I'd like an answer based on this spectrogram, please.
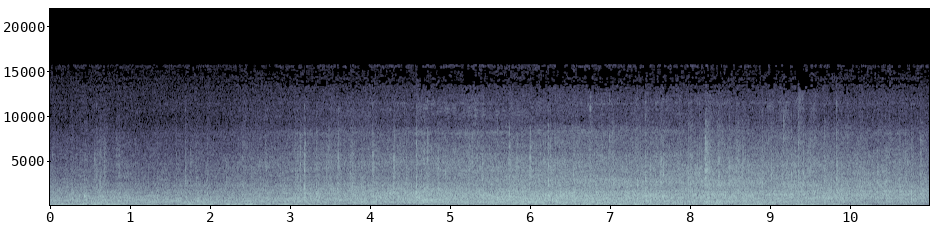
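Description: SU46 diesel locomotive running with a train, its engine note held steady under the rumble of wheels on the rails. The engine note weakens about three and a half seconds in and comes back briefly near the end.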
